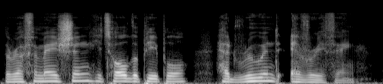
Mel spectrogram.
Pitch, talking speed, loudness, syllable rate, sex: 130 Hz, 140 wpm, -16 LUFS, 5.5 syllables/s, male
